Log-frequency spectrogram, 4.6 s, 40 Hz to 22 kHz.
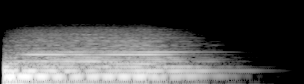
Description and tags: Angry Boat 2
The epic and ominous "BRRRRRRRRRM" sound often found in movie trailers, such as Inception, Shutter Island and Prometheus. I've nicknamed it the 'Angry Boat'.
Made with GarageBand for iPad.
Inception, Shutter-Island, ominous, movie-trailer, tension, epic, BRRRRRRRRRRRRM, Prometheus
